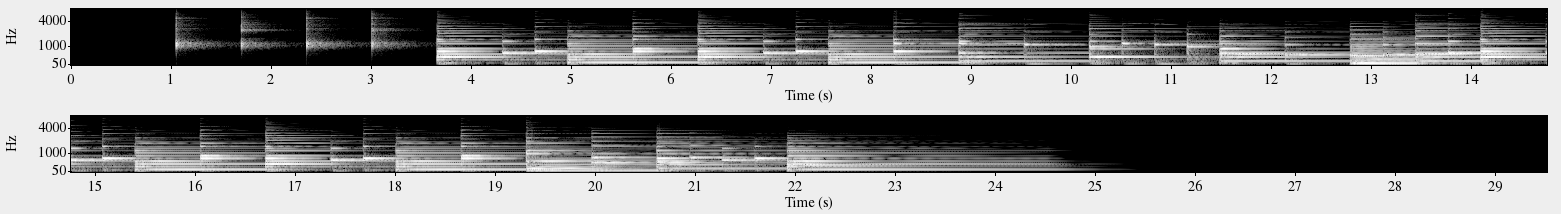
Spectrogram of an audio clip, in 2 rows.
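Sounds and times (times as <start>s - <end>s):
piano accompaniment: 3.7s - 25.0s.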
